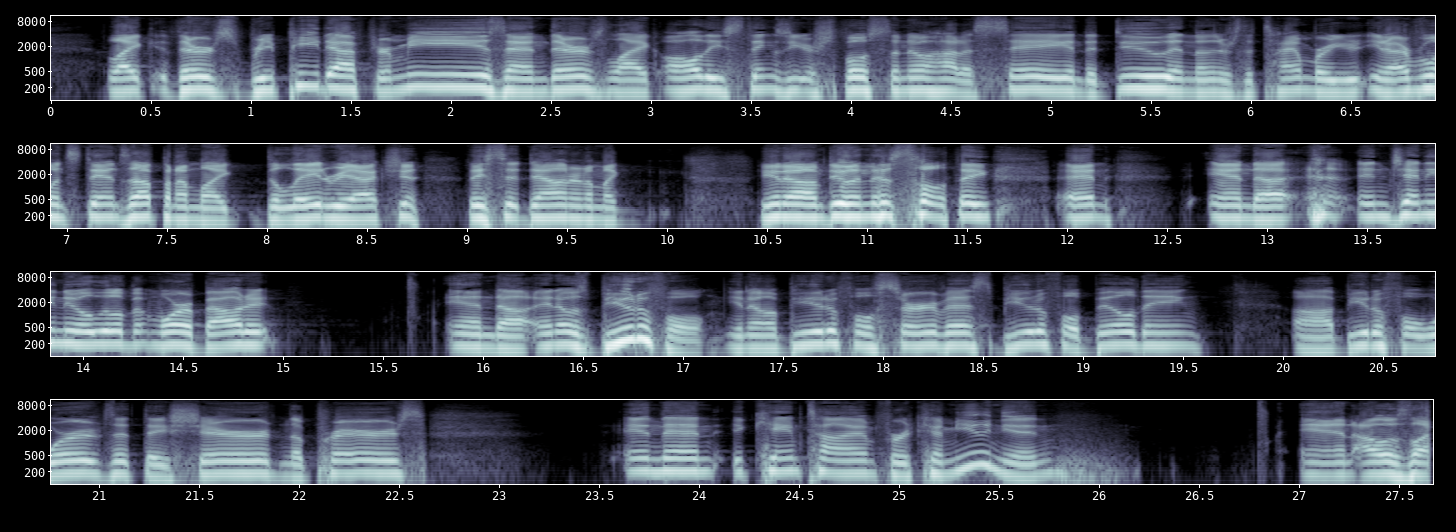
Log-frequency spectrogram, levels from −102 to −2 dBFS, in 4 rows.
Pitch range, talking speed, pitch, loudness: 165-195 Hz, 210 wpm, 180 Hz, -22 LUFS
